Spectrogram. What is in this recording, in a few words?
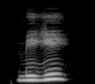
"migiñ", Apatani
